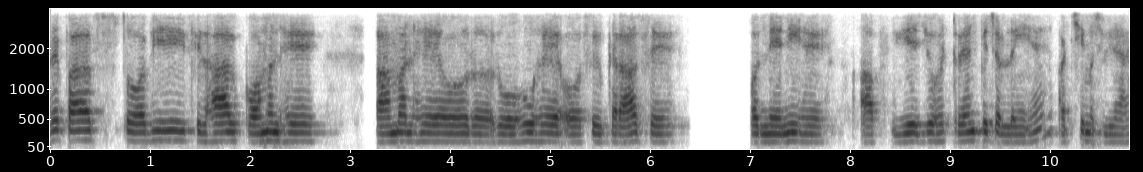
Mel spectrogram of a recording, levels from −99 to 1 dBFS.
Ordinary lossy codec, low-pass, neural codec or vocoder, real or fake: none; 3.6 kHz; codec, 16 kHz, 16 kbps, FreqCodec, smaller model; fake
